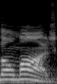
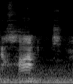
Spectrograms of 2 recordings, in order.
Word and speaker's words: homage: get the relationship with homage cuz how I always pronounce that word with like a silent h it's probably wrong but I think it sounds nicer than hanage I don't like having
